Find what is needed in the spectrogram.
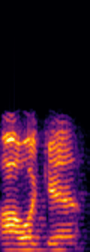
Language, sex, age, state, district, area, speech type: Kannada, male, 30-45, Karnataka, Mandya, rural, conversation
